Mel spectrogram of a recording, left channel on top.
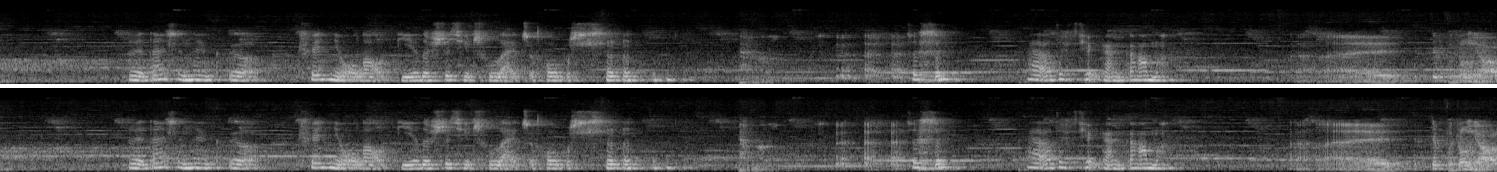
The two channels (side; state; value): both; normal; correlation 0.83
